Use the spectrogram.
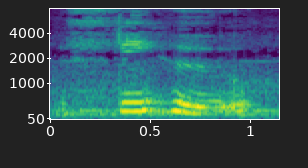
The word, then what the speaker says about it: Fehu: It is the Fehu. It is it's spelled F-E-H-U.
